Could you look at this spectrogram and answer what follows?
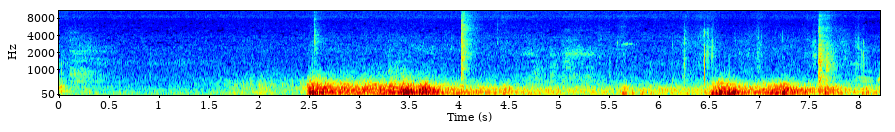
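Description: Thunder rolling during a storm near a garage where a 1966 Ford Bronco is being worked on, two deep rumbling swells a few seconds apart, loud and booming over faint background noise.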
